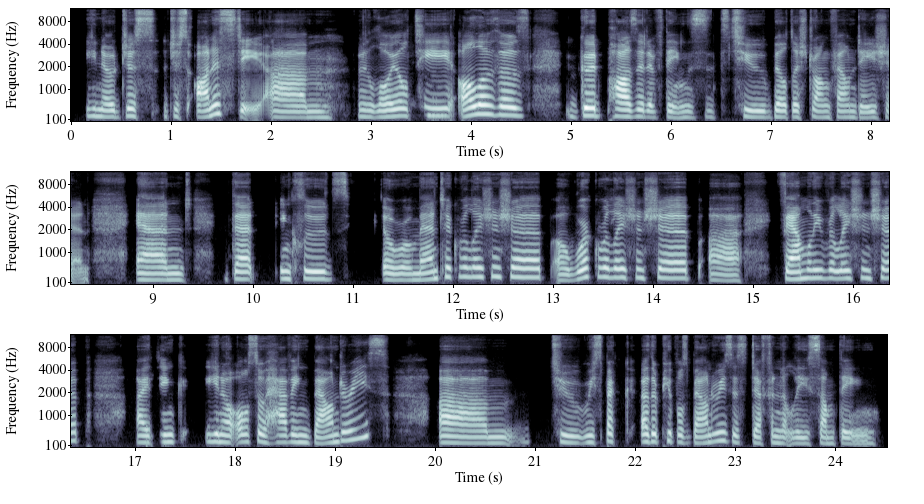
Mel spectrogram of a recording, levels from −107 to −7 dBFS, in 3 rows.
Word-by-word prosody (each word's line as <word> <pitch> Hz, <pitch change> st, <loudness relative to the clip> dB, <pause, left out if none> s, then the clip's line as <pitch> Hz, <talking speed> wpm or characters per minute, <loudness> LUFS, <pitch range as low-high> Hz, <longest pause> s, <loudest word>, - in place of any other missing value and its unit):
you 210 Hz, 0 st, -6 dB
know, 185 Hz, -2 st, +1 dB
just 210 Hz, +3 st, -2 dB
just 195 Hz, 0 st, -4 dB
honesty, 280 Hz, -, +3 dB
um, 170 Hz, -1 st, 0 dB, 0.2 s
and 190 Hz, -1 st, -5 dB
loyalty, 215 Hz, +4 st, +1 dB
all 245 Hz, +4 st, +7 dB
of 265 Hz, -1 st, +6 dB
those 235 Hz, -3 st, +3 dB, 0.5 s
good 220 Hz, 0 st, +7 dB
positive 195 Hz, -4 st, +5 dB
things 170 Hz, -1 st, -4 dB
t 185 Hz, -, -14 dB, 0.3 s
to 180 Hz, -3 st, -1 dB
build 180 Hz, +1 st, 0 dB
a 180 Hz, -, +1 dB
strong 175 Hz, -1 st, -3 dB
foundation, 170 Hz, -2 st, -5 dB, 0.5 s
and 185 Hz, -1 st, +2 dB, 0.4 s
that 210 Hz, -2 st, +4 dB, 0.3 s
includes 215 Hz, -2 st, 0 dB, 0.3 s
a 190 Hz, -1 st, +2 dB
romantic 195 Hz, +8 st, -1 dB
relationship, 275 Hz, -1 st, +1 dB
a 175 Hz, -, -3 dB
work 235 Hz, +11 st, +1 dB
relationship, 250 Hz, -2 st, +1 dB, 0.2 s
uh, 170 Hz, -2 st, -2 dB, 0.4 s
family 225 Hz, +3 st, +4 dB
relationship. 235 Hz, +1 st, -2 dB, 0.6 s
I 200 Hz, -1 st, +1 dB
think, 215 Hz, 0 st, -2 dB, 0.2 s
you 225 Hz, 0 st, 0 dB
know, 205 Hz, -1 st, +2 dB
also 215 Hz, +1 st, -1 dB
having 205 Hz, +1 st, 0 dB
boundaries, 255 Hz, -, -1 dB, 0.5 s
um, 180 Hz, -1 st, +1 dB, 0.2 s
to 195 Hz, -4 st, -2 dB
respect 200 Hz, +4 st, -3 dB
other 220 Hz, +1 st, +3 dB
people's 210 Hz, -7 st, -5 dB
boundaries 200 Hz, +8 st, -1 dB
is 205 Hz, -3 st, -5 dB
definitely 175 Hz, -2 st, -5 dB
something, 165 Hz, -, -3 dB
200 Hz, 115 wpm, -24 LUFS, 180-235 Hz, 0.6 s, all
